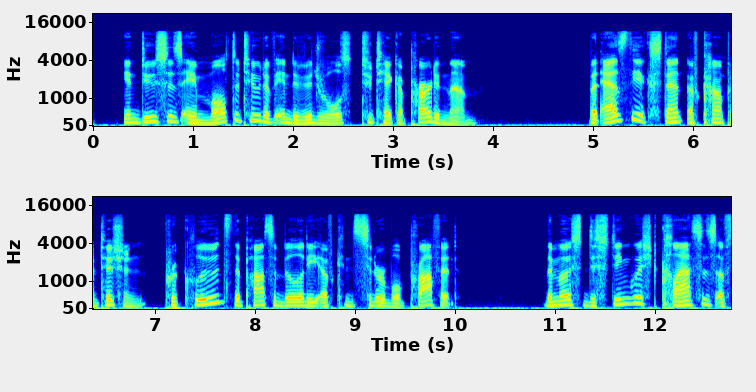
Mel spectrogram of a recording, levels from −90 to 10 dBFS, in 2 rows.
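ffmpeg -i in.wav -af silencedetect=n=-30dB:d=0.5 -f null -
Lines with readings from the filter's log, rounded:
silence_start: 3.70
silence_end: 4.97 | silence_duration: 1.27
silence_start: 10.00
silence_end: 10.92 | silence_duration: 0.92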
